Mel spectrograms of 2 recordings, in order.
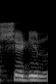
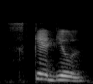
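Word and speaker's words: schedule: Time டேபிளுக்கு இன்னொரு வார்த்தை என்னன்னு கேட்டா நம்ம ஷெட்யூல்னு சொல்லுவோம். But this is typically pronounced as ஸ்கெட்யூல். This is ஸ்கெட்யூல். American இங்கிலீஷ்ல இதை ஸ்கெட்யூல்னு சொல்லுவாங்க. பட் நம்மளுடைய கான்வர்சேஷன்ல பிரிட்டிஷ் இங்கிலீஷ்ல யூஸ்வலா இது எப்படி ப்ரொனவுன்ஸ் பண்றோம்னா ஷெட்யூல்னு ப்ரொனவுன்ஸ் பண்றோம்.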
